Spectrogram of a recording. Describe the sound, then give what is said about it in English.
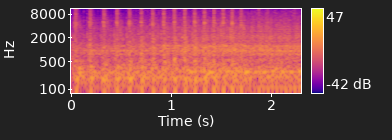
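A school boat's diesel engine putters steadily on a river, a loud, even, rapid chugging with regular knocking pulses over a low rumble, running alone without talk. “After the morning classes, the boatman fires up the school's diesel engine. He putters up the river to deliver Neela”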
